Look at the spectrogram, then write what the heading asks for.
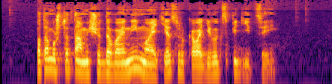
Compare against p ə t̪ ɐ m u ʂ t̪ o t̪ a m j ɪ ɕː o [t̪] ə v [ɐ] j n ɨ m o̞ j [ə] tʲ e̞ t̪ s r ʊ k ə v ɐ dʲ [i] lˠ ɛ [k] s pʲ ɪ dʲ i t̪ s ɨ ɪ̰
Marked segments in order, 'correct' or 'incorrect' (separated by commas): incorrect, correct, incorrect, correct, correct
